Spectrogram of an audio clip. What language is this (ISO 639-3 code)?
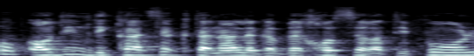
heb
